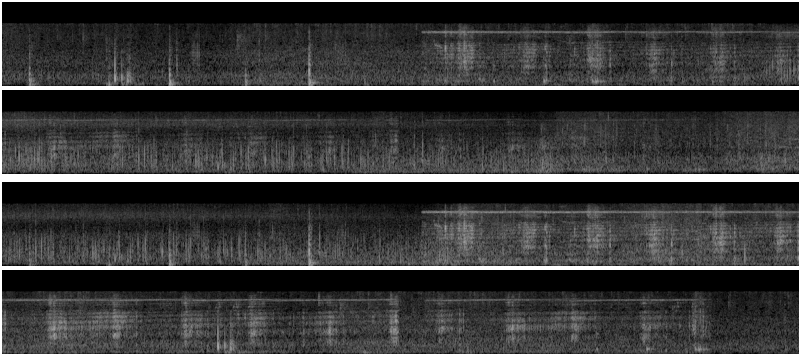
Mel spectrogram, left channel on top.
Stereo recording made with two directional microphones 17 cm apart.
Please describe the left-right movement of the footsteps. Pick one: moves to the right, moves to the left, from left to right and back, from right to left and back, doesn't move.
moves to the right.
